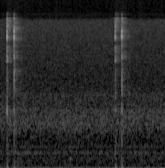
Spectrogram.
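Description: Two faint computer mouse clicks about a second and a half apart, each a quick press-and-release double tick, as OK buttons are clicked to close settings dialogs.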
